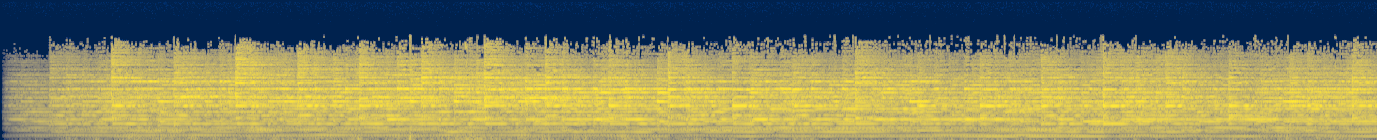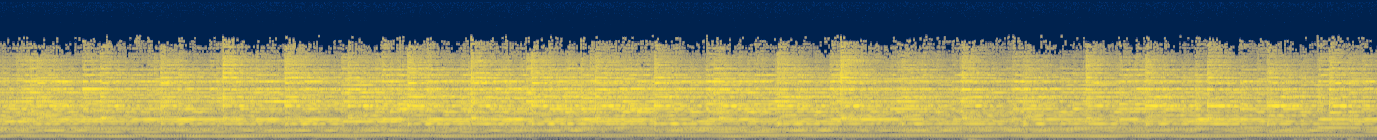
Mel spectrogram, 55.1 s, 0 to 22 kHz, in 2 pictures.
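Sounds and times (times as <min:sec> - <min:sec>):
bells ringing in Gruagno: 0:00.2 - 0:55.0.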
